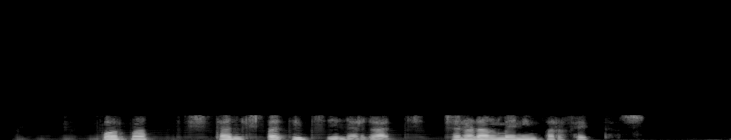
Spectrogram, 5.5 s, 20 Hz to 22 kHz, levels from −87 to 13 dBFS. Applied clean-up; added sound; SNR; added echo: neural mask model DeepFilterNet 3.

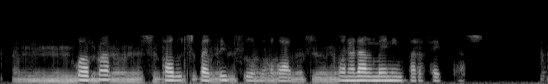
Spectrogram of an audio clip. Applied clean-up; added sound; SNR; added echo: neural diffusion model UNIVERSE++.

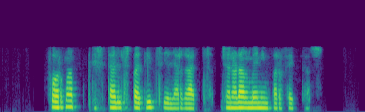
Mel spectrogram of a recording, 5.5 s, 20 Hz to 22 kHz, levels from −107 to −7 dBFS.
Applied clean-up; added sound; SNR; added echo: none; none; none; none.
